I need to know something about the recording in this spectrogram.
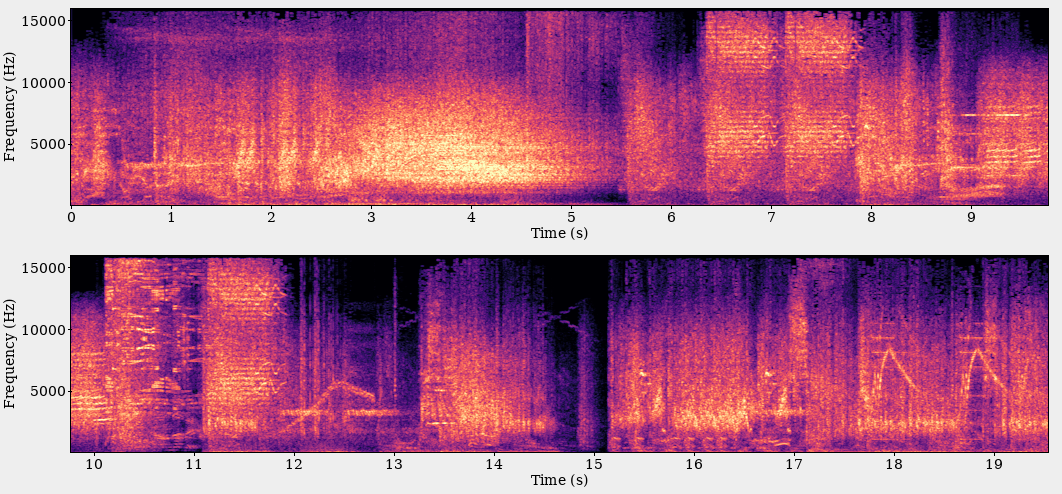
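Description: Rapid punches and kicks land with loud smacking hits.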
